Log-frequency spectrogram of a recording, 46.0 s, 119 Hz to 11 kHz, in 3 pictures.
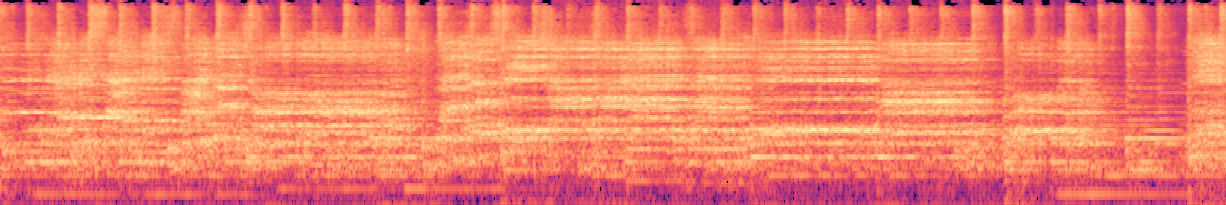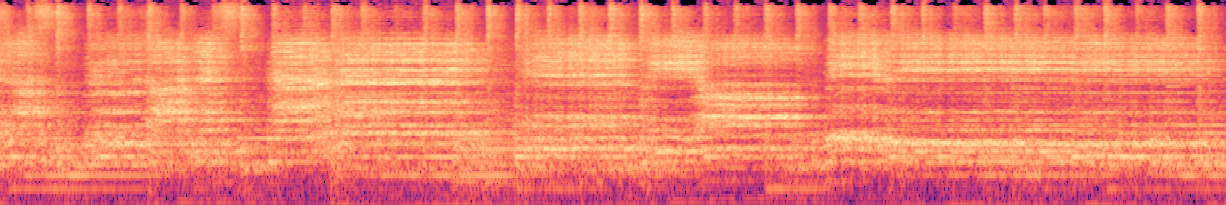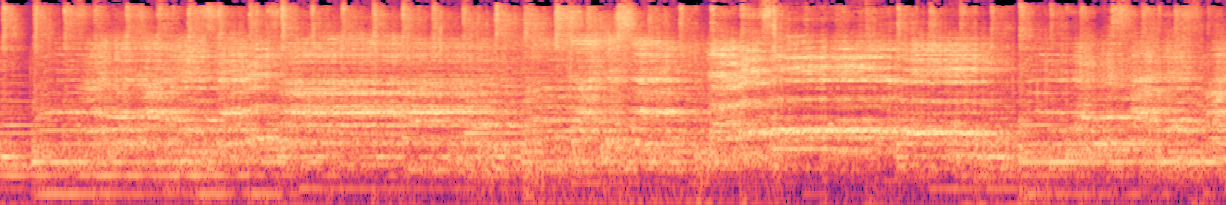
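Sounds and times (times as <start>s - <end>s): children's choir singing: 0.0s - 45.9s.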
